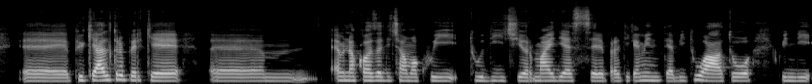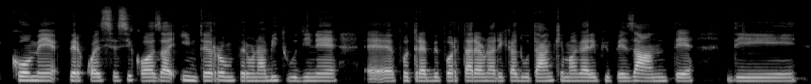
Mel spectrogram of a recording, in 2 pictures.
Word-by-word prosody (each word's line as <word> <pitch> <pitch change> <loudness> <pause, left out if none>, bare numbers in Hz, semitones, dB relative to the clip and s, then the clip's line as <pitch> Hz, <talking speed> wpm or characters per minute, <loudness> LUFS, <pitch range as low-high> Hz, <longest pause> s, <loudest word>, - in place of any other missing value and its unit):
ehm, 155 -1 0
più 190 +4 -1
che 205 - +1
altro 200 +3 +7
perché, 175 -4 +3 0.2
ehm, 165 +6 -4
è - - -2
una 180 -1 +2
cosa, 185 0 +4
diciamo, 175 -1 0
a - - +1
cui 170 -2 -5
tu 180 -1 -4
dici 175 0 -6
ormai 175 +1 +2
di 175 - 0
essere 170 0 0
praticamente 175 +2 -4
abituato, 170 0 +4 0.3
quindi 170 -1 -5
come 185 -2 +2
per 180 -1 +1
qualsiasi 175 +3 -2
cosa 170 -2 +2
interrompere 180 -1 -1
un'abitudine, 170 0 -2 0.2
ehm, 155 0 0
potrebbe 170 0 -1
portare 170 0 +1
a - - +5
una 170 0 -1
ricaduta 170 0 -2
anche 170 +2 +1
magari 170 0 0
più 170 0 -8
pesante 165 0 +1 0.3
di 160 0 -4
170 Hz, 135 wpm, -22 LUFS, 165-180 Hz, 0.3 s, altro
